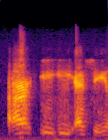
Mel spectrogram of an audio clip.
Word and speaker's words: Reese: Res like Reese's Peanut Butter Cup.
